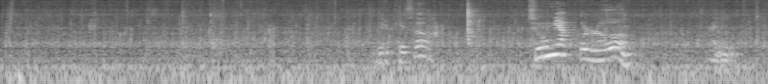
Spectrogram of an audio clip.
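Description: A wooden spoon stirs vegetables in a pan.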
